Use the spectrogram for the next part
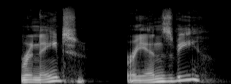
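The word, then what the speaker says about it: Renate Reinsve: Renate Riensby? – Yeah, that's exactly how I'd say it.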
